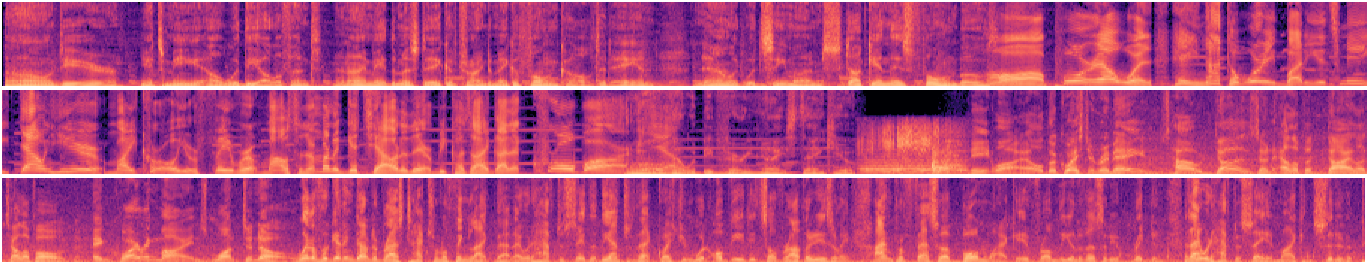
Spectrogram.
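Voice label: Character Male; TaDa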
